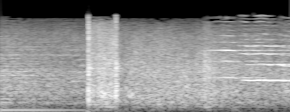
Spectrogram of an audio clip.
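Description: Fireworks: two sharp bangs close together a little over half a second in, over orchestral music with strings, a new violin note coming in about one and a half seconds in.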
